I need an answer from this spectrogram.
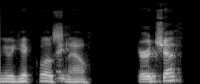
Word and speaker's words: Gurdjieff: Gurdjieff? Thank you. Sounds like handkerchief.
